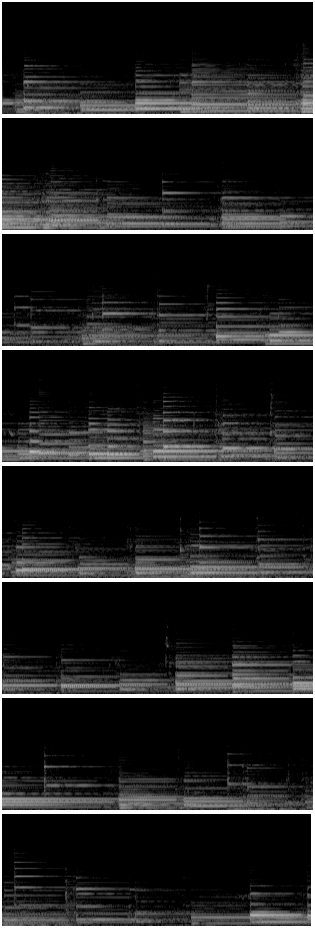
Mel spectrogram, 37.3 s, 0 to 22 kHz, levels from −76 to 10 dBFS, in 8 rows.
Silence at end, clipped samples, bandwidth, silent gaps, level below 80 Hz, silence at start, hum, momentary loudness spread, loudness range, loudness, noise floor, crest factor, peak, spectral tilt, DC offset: 0 s; under 0.1%; 5.4 kHz; none; -56 dBFS; 0 s; none; 17 LU; 11 LU; -30 LUFS; -50 dBFS; 20 dB; -10 dBFS; -10 dB/octave; under 0.1%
